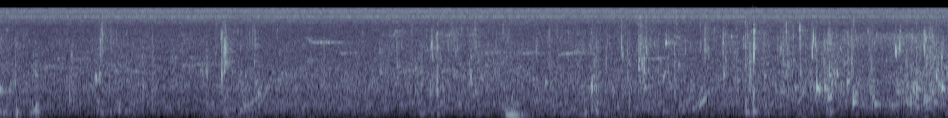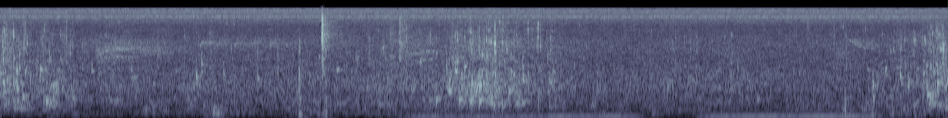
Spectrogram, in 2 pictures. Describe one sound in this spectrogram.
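Water splashes and sloshes as people wade and move through a shallow stream.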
